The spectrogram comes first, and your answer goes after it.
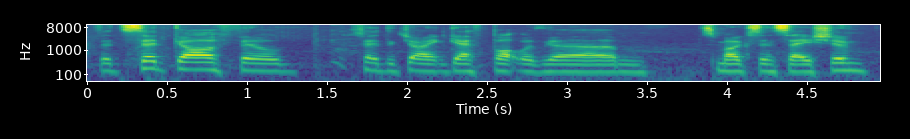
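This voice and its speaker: A man's voice: medium pitch, little pitch movement, slow, mellow. A man hosting a comic read-aloud of fan fiction, often breaking into laughter between bits of casual banter. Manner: giggly, often breaking into laughter while reading.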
